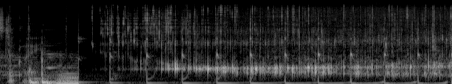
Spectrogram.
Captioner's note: wine glugging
